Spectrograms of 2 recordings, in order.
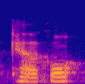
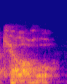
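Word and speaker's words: Callachor: flexibility to respond thank you very much mr calico and uh could you just correct me in the pronunciation of your surname uh kalahor kalahor no worries thank you um thank you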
